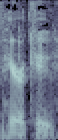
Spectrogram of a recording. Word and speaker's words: Heroku: Yeah, I think I think you're thinking of Heroku. Okay. Heroku. – Oh, you got to okay. put the emphasis right. on the right syllable. Oh, Her- Heroku.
